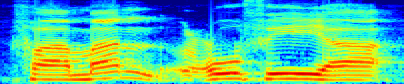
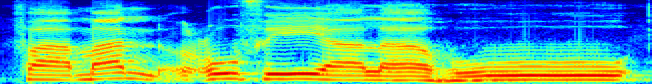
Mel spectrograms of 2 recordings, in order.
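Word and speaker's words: فمن عفي: ফামান উফিয়া, এখানে আইনটা চাপ দিয়ে পড়বেন। পড়ুন ফামান উফিয়া লাহু, এরপরে মিন আখিহি।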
